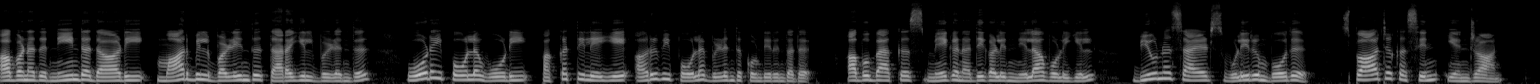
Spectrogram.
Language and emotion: Tamil, neutral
